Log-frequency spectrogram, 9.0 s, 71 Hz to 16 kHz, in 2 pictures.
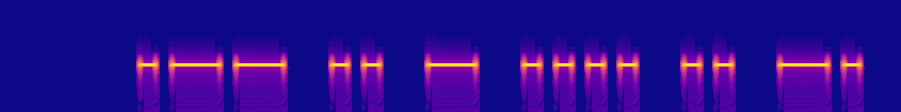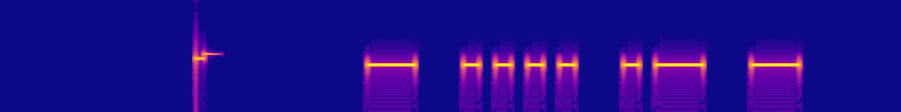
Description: Morse code, heard as a keyed tone, about 15 wpm, 700 Hz. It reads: WITHIN THAT
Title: Sets of 2 Words - New Word Drill - 15wpm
